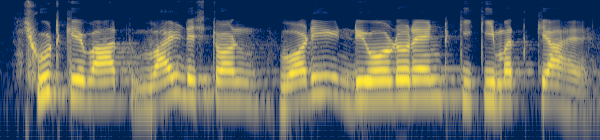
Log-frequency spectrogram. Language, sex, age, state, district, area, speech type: Hindi, male, 18-30, Madhya Pradesh, Gwalior, urban, read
